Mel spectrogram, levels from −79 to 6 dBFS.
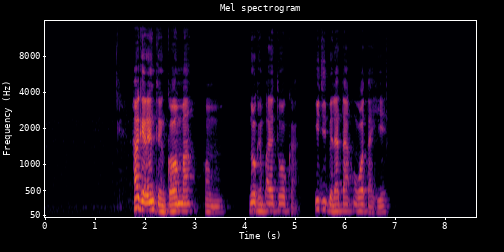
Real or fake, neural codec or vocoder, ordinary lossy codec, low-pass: fake; vocoder, 44.1 kHz, 128 mel bands every 512 samples, BigVGAN v2; AAC, 96 kbps; 14.4 kHz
